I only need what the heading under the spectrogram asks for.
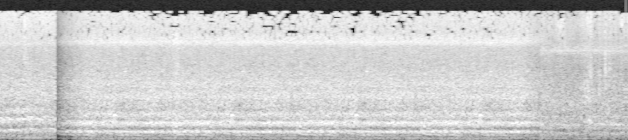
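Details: Mass of bees droning as they are driven from their hive with a waving leaf during honey extraction; dense, even hum with a brief cut near the start and a softer fall-off toward the end.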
